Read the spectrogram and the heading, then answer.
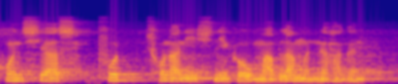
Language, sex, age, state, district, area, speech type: Bodo, male, 18-30, Assam, Chirang, rural, read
